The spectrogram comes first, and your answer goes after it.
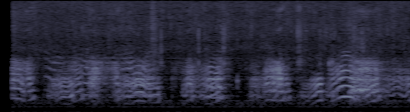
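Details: A litter of puppies mewing while feeding: overlapping high, wavering whimpers and squeaks from several pups, rising and falling in bursts with short pauses, a steady low hum underneath.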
